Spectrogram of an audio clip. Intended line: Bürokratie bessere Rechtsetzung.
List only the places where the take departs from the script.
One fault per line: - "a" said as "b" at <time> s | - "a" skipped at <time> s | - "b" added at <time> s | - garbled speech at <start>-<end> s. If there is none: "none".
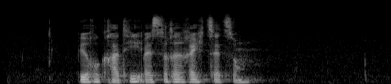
none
